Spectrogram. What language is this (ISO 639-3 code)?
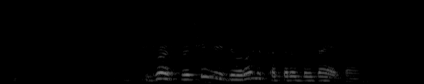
rus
